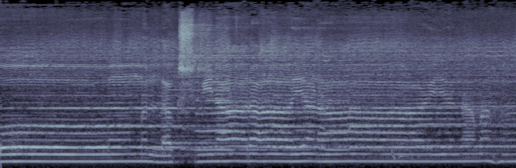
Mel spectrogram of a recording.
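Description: A man chanting a mantra in long, steady held notes at a low pitch, with a short breath about two seconds in and a faint music bed beneath.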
